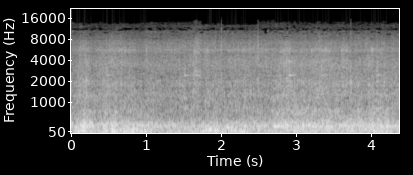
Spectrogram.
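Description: Dog sled gliding over packed snow behind a running team of Siberian huskies: a steady rushing noise of the runners on snow and wind on the microphone.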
